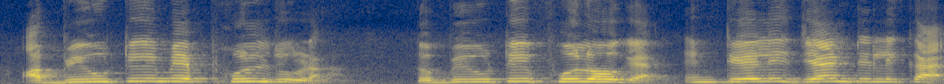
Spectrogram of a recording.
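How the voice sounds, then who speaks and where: A man with a Hindi accent teaching an English grammar lesson, repeating phrases slowly and answering his own questions. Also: extremely high pitch, fairly bright tone.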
